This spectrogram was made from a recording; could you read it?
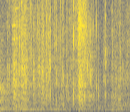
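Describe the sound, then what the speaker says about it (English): Plastic packaging crinkles and rustles up close as it is cut open with scissors, a brief continuous crackling with no talking. "we'll open it with a pair of scissors"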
